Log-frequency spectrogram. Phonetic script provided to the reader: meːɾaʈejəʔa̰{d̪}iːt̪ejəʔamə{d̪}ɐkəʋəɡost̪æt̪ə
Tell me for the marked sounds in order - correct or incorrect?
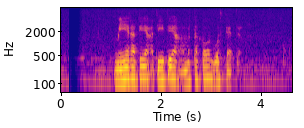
incorrect: t̪, incorrect: t̪

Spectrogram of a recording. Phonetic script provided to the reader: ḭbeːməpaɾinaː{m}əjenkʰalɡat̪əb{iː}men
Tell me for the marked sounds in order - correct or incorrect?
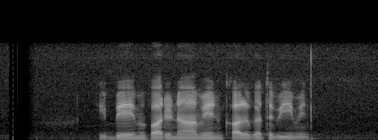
correct, correct

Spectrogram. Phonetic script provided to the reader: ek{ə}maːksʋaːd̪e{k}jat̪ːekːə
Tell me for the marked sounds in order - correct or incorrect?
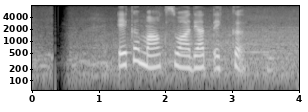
correct, incorrect: none

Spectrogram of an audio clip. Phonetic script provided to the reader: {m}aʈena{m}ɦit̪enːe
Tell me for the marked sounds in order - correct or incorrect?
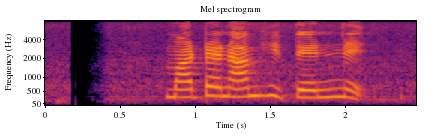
correct, correct

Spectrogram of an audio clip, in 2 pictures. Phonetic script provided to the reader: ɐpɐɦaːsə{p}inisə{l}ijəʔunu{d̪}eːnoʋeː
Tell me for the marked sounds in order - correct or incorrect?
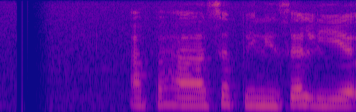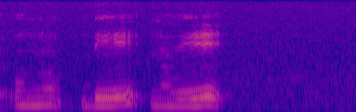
correct, correct, correct

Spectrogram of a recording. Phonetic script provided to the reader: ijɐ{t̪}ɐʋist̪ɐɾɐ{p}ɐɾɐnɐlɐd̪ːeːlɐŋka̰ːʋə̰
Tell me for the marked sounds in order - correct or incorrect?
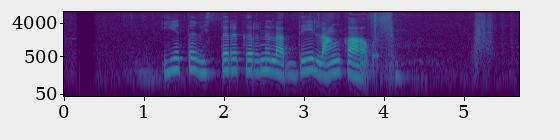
correct, incorrect: k

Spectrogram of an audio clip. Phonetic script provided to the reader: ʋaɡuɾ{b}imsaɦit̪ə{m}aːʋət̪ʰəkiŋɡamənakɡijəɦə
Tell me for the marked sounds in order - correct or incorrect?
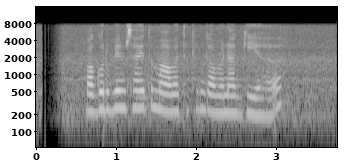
correct, correct

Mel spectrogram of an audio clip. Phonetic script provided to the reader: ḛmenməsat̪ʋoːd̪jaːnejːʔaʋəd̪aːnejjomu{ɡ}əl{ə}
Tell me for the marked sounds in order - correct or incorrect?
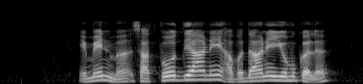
incorrect: k, correct

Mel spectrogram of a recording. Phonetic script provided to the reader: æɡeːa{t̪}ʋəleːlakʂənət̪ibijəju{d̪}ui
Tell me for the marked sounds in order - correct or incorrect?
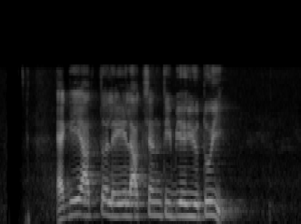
correct, incorrect: t̪

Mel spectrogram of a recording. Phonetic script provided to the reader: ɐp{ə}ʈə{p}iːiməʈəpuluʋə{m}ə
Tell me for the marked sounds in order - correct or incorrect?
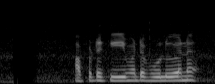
correct, incorrect: k, incorrect: n

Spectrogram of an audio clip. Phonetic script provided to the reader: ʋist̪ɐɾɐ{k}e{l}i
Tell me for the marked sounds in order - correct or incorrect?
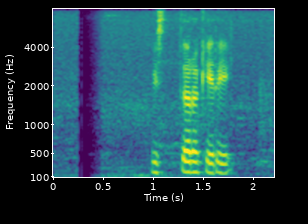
correct, incorrect: ɾ

